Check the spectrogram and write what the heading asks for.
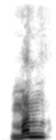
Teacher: নুন সাকিনের আওয়াজ জাহির করতে হবে মানে পরিষ্কার করে নুন সাকিনটা বের করতে হবে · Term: ইজহার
